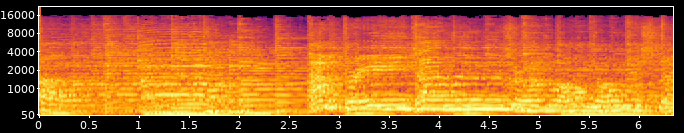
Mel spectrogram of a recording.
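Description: Live bluegrass band playing acoustic guitar, banjo, fiddle and upright bass, with sliding, held melody notes over a steady bass line.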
